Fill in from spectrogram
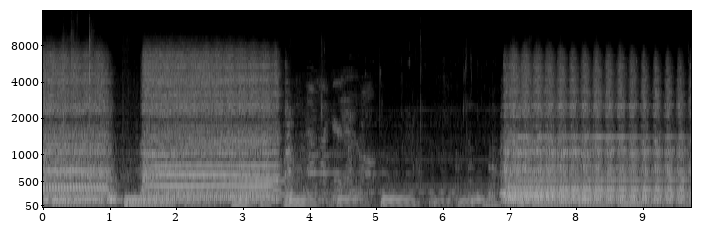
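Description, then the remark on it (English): A heavily distorted electric guitar plays loud, sustained chords, thins out briefly in the middle with quieter picked notes, then returns with a fast pulsing tremolo throbbing through the sound. “Yeah, it's heavy distortion with Tremolo.”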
